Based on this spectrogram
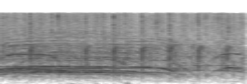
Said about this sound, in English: So can you please give them all a massive cheer? Can you please welcome to the stage?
